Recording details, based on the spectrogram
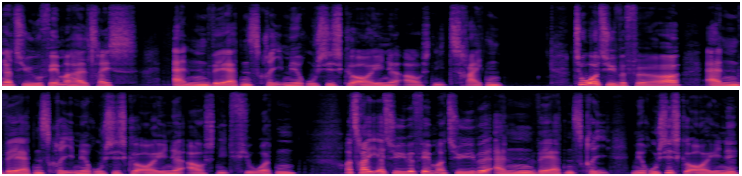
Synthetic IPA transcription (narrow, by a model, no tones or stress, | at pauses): nɐt͡sʰyːʊəfemɒ̽ɦælt͡sʰʁas | ʔænn̩ʋæɐd̥n̩skʰʁḭːmeʁusisɡ̥əʔɒ̽ɪnəʔɑ̈ʊsnid̥t͡sʰʁad̥n̩ | t͡sʰo̝̰ːɒt͡sʰyːʋəfɶɐ | ʔænn̩ʋæɐd̥n̩skʰʁḭːmeʁusisɡ̥əʔɒ̽ɪnəʔɑ̈ʊsnid̥fjo̝ɐd̥n̩ | ʔɒ̽t͡sʰʁɛɐt͡sʰyːʋəfem̰ɒ̽t͡sʰyːʋəʔænn̩ʋæɐd̥n̩skʰʁḭːmeʁusisɡ̥əʔɒ̽ɪnə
